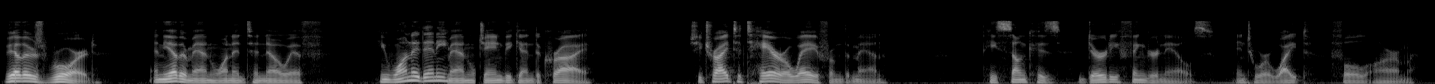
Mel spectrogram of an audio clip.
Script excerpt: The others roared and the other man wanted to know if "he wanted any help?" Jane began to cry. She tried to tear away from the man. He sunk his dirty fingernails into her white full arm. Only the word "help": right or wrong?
wrong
